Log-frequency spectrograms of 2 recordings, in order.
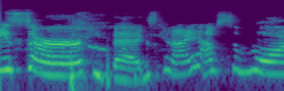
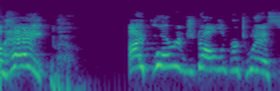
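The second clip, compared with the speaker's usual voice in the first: loud yell, pitched high; 5 semitones higher than usual. Retelling running out from the kitchen: retelling a yell. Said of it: "run out from the kitchen and yell".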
